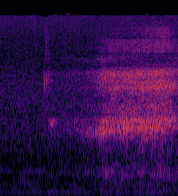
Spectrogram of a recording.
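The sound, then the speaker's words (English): A single drawn-out, airy, loud slurp of someone sipping water, preceded by a faint short click, with no talking. “First, I must loudly sip some water.”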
